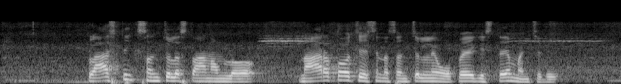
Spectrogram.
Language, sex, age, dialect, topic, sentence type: Telugu, male, 31-35, Central/Coastal, agriculture, statement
